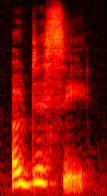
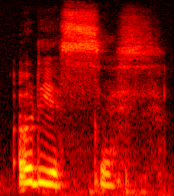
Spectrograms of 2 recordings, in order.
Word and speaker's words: Odysseus: Odyssey. How do you say this? Odysseus. Hold on. Please hold. Odysseus. See, the spelling actually threw me off with my undiagnosed dyslexia.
